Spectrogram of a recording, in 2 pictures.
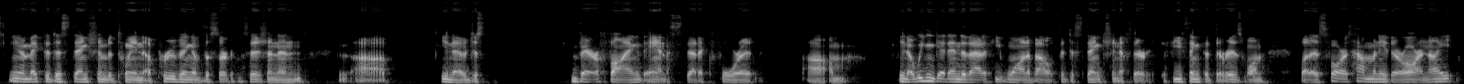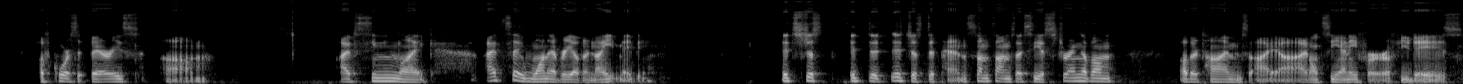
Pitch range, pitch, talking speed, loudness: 120-150 Hz, 130 Hz, 195 wpm, -25 LUFS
